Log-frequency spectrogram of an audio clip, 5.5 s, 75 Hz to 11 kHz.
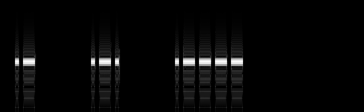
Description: Morse code, heard as a keyed tone, about 20 wpm, spaced as for 8 wpm, 700 Hz. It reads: AR1
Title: 053 Lesson 10e - Letter r - Three Characters 20wpm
